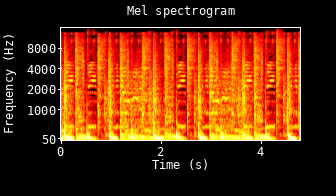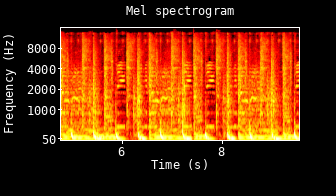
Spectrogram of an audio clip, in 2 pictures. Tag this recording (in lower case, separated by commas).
music, disco, pop music, dance music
